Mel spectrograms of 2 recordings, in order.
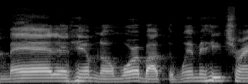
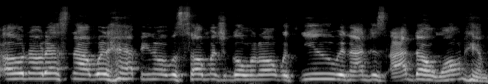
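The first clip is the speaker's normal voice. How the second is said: higher-pitched imitation of a pleading girlfriend; retold denial, pitched up throughout; mock defensive excuse; 7 semitones higher than usual. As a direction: protest in a raised, put-on voice. Acts out her defensive excuse.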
